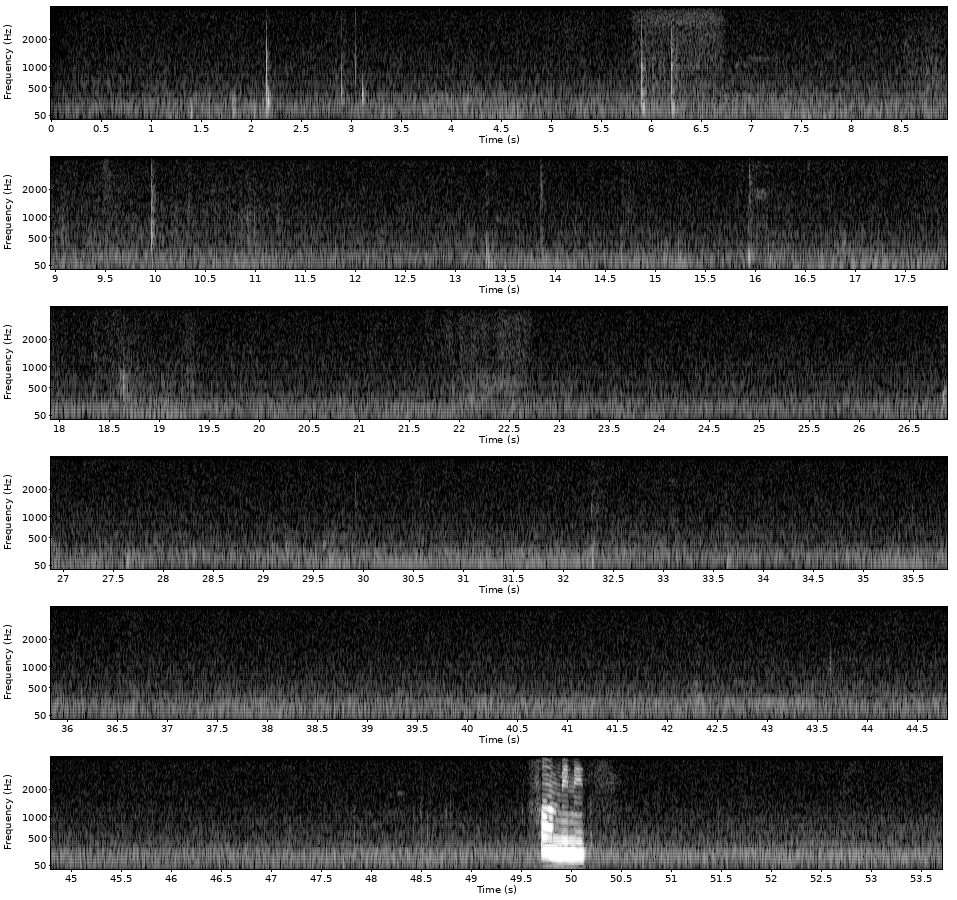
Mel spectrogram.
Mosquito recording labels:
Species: no mosquito; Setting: insect culture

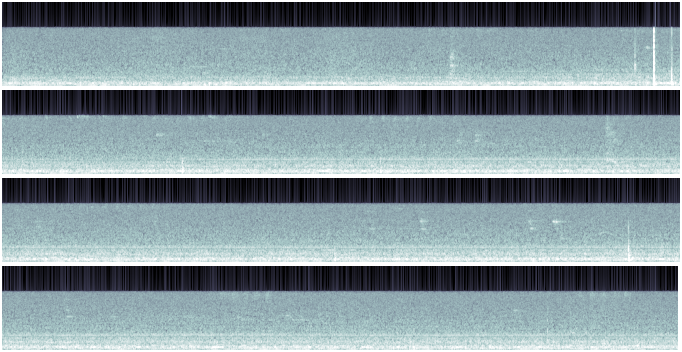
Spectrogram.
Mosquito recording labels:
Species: no mosquito; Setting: insect culture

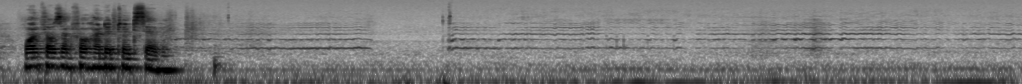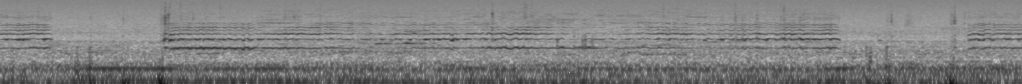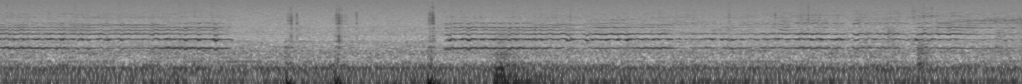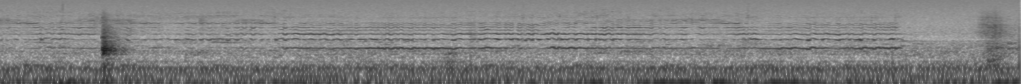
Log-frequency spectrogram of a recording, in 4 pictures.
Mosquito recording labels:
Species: Anopheles arabiensis; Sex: female; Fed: blood-fed; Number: one; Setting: cup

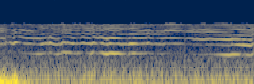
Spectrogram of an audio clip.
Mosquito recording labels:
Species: mosquito; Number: one; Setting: cup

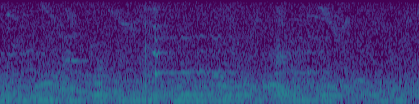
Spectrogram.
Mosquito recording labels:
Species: Anopheles gambiae s.s.; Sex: female; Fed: unfed; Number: one; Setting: insect culture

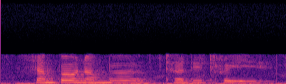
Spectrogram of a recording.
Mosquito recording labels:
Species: no mosquito; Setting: cup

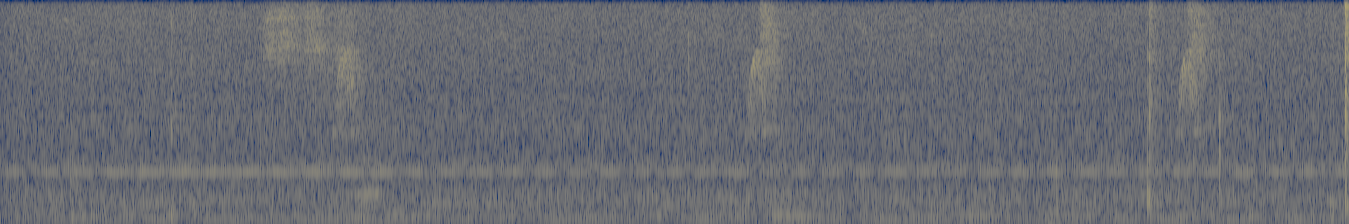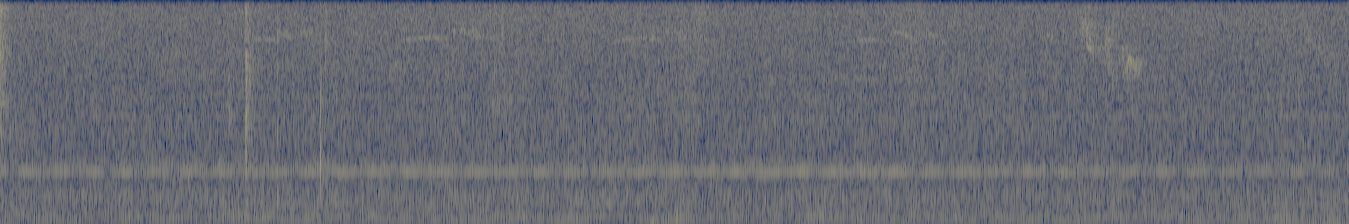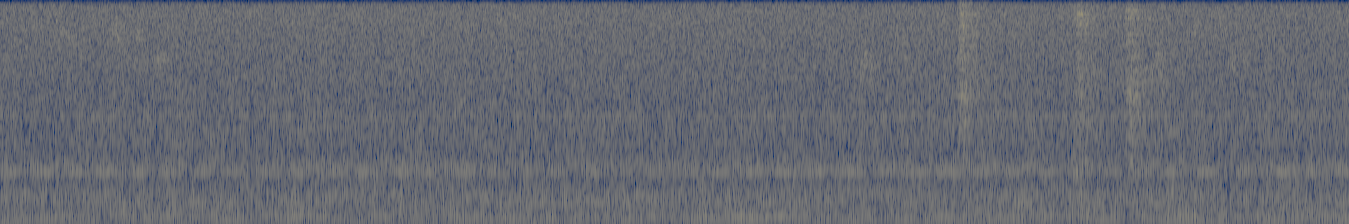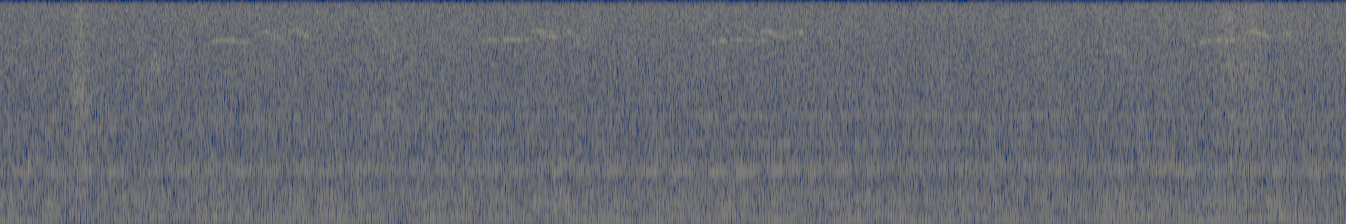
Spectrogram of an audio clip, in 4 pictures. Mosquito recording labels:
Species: no mosquito; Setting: insect culture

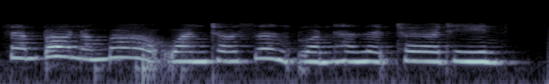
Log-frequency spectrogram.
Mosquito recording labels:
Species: no mosquito; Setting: cup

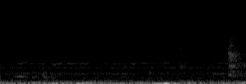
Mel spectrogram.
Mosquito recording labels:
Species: mosquito; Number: one; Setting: cup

